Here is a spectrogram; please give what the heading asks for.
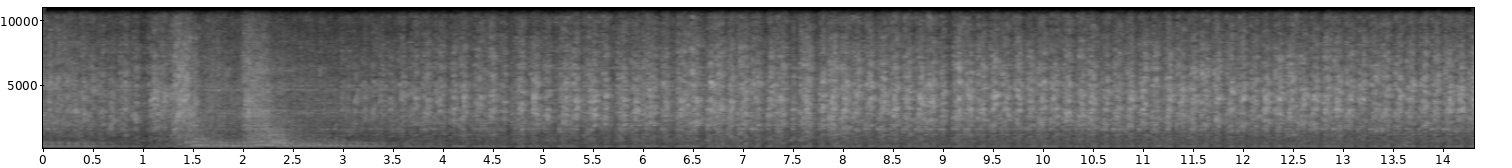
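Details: Old Honda CB750 chopper with rebuilt carburetors, after swapping spark plug boots to proper orientation, started on full choke: cranks briefly, catches, settles into even fast choke idle with no misses or knocks; sounds healthy.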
